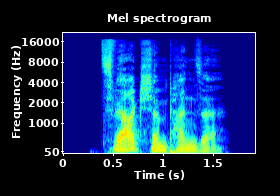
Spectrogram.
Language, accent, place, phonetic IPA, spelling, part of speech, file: German, Germany, Berlin, [ˈt͡svɛʁkʃɪmˌpanzə], Zwergschimpanse, noun, De-Zwergschimpanse.ogg
- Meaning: a pygmy chimpanzee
